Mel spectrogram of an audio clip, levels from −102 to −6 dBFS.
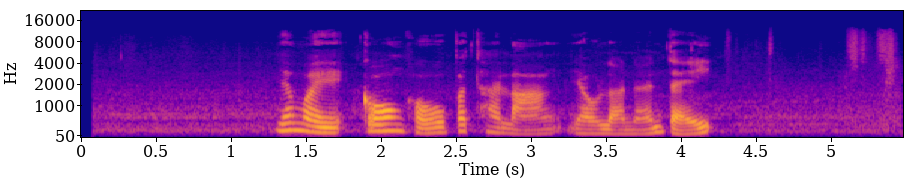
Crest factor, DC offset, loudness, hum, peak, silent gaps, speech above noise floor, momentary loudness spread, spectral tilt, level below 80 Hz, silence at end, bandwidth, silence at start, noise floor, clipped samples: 20 dB; under 0.1%; -29 LUFS; none; -10 dBFS; none; 29 dB; 11 LU; -7 dB/octave; -82 dBFS; 0.05 s; 12 kHz; 1.3 s; -58 dBFS; under 0.1%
